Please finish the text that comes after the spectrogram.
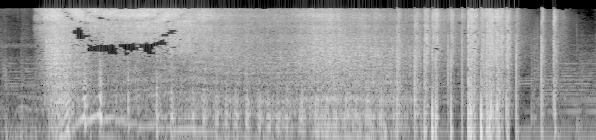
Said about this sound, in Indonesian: Berhasil menyala bosku, mercon bunga teratai.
